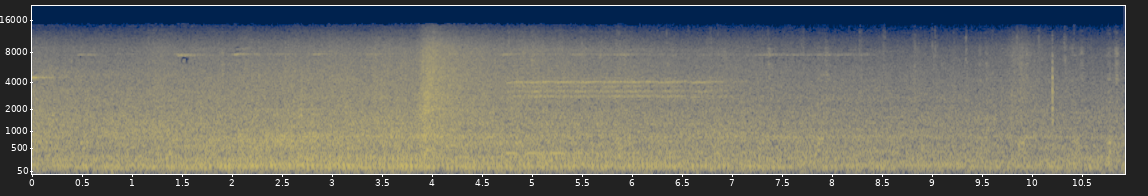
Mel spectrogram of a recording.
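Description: Steady background noise of distant road traffic, with one sharp click about four seconds in.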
